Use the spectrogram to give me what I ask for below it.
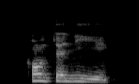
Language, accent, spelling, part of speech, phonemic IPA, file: French, Canada, conteniez, verb, /kɔ̃.tə.nje/, LL-Q150 (fra)-conteniez.wav
- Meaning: inflection of contenir: 1. second-person plural imperfect indicative 2. second-person plural present subjunctive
